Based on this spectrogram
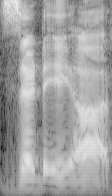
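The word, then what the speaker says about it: czar: it's pronounced Rondevu TS a r or c z a r c z a r is pronounced Zar it's a Russian word gurme is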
